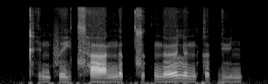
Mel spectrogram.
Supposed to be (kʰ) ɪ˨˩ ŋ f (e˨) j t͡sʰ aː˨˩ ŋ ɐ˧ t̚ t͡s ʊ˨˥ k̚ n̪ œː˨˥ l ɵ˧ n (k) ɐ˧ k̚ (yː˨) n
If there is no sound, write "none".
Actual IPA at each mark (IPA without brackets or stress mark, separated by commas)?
kʰ, e˨˩, k, yː˨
